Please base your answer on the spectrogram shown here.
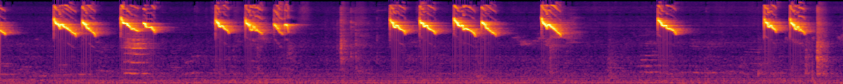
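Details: A long run of white-eye (pleci) stimulant calls: crisp, high descending whistles in doublets and triplets every second or so, with an occasional click in the background.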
